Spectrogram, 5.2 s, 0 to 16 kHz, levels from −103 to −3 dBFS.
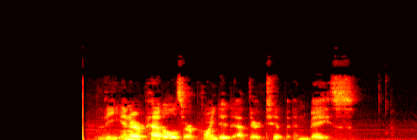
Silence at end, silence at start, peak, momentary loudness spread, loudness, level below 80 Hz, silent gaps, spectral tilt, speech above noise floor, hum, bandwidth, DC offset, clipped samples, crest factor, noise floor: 0.85 s; 1.25 s; -2 dBFS; 19 LU; -19 LUFS; -56 dBFS; none; -6.5 dB/octave; 47 dB; none; 7.4 kHz; under 0.1%; under 0.1%; 20 dB; -66 dBFS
